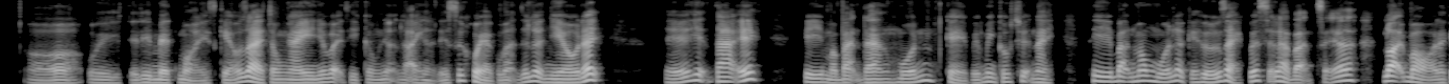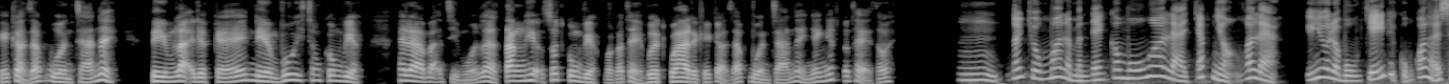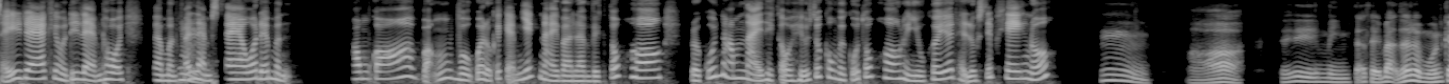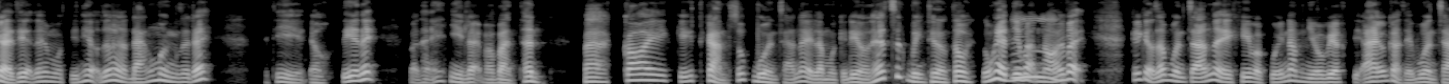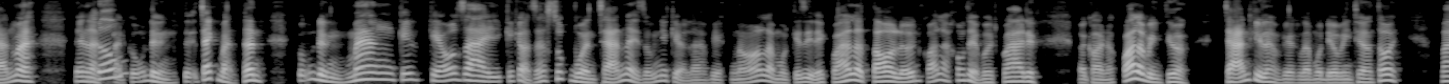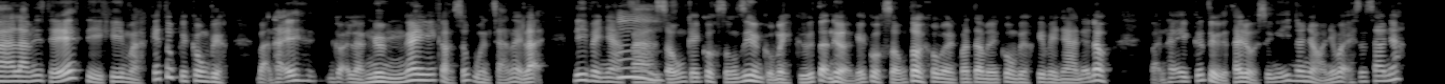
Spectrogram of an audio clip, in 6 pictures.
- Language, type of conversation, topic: Vietnamese, advice, Làm sao để chấp nhận cảm giác buồn chán trước khi bắt đầu làm việc?
- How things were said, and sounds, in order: tapping; other background noise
